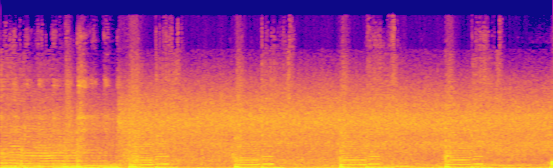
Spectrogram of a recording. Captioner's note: water splashing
